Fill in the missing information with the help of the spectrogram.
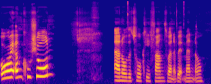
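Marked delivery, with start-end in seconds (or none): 0.0-1.0 put-on Northampton accent. Recalling a match day, retelling what cousin Emma said, imitating Emma's broad Northamptonian accent. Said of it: "with the broadest Northamptonian accent".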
